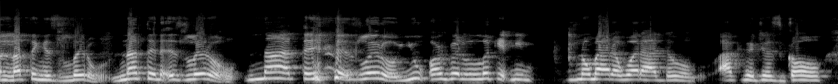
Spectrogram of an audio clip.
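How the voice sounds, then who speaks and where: A woman's voice: medium pitch, dark tone, poor audio. A woman in her mid-forties ranting casually to her followers, blunt and profane, laughing often between points. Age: 40s. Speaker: social media creator. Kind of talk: casual vlog rant.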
